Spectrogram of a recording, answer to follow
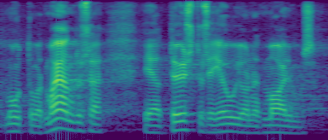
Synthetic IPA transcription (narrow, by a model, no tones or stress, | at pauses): muːt̪ːˑuvɑd̪̥mɑjɑnd̪use̞ | jɑt̪ø̞ːst̪usejɤwjonːed̪̥mɑːilmɑs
